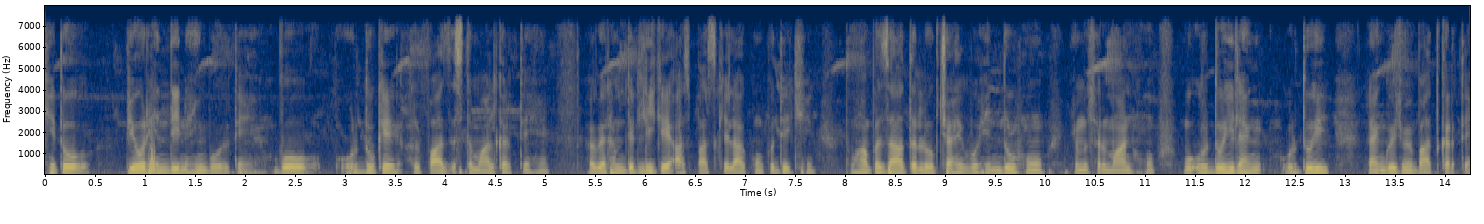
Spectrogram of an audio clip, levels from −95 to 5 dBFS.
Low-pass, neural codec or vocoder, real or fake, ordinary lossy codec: 7.2 kHz; vocoder, 44.1 kHz, 80 mel bands, Vocos; fake; none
